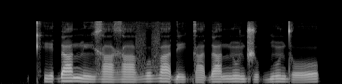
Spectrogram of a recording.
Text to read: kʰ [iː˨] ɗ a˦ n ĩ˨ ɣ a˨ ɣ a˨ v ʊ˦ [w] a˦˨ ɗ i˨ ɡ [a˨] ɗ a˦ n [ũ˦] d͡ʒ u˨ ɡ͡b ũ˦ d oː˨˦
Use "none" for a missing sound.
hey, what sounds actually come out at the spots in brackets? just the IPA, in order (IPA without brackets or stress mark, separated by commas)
i˨, v, a˨, ũ˦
